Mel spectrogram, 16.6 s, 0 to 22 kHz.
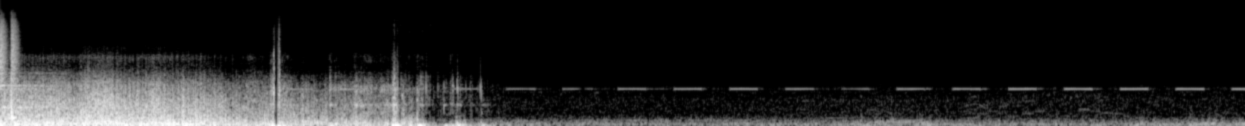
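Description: Onboard sound of a Hobby Zone AeroScout S2 electric RC plane flying low: air rushing over the camera along with the motor and propeller, ending in a few knocks as it touches down about six seconds in. With the plane at rest, a faint high electronic beep then repeats about every three-quarters of a second.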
